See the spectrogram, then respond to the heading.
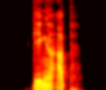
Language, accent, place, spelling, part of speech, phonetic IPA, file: German, Germany, Berlin, ginge ab, verb, [ˌɡɪŋə ˈap], De-ginge ab.ogg
- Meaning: first/third-person singular subjunctive II of abgehen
